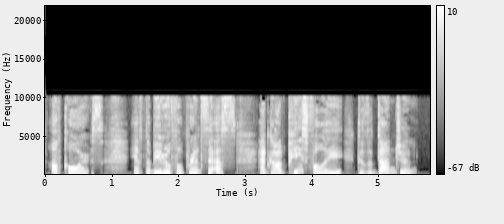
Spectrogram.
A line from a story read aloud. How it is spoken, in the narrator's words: Daisy smiled shakily, and said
